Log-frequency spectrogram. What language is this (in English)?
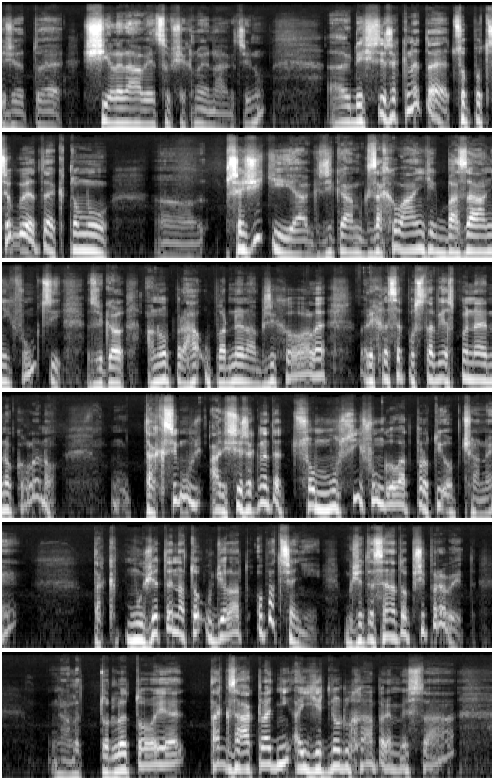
Czech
